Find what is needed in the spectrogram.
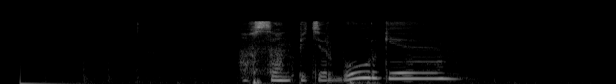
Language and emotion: Russian, sad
